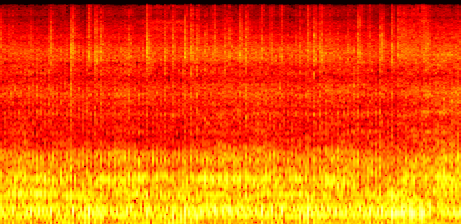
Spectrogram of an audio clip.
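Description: An enduro motorcycle engine runs steadily under clutch and throttle control while the rider works the front brake, a dense continuous mechanical drone with small surges, close and loud throughout, and no talk over it.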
